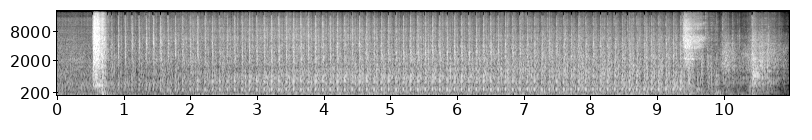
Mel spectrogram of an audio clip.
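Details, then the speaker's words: Old motor from a Privileg 5140 washing machine, test-run on a washer PCB: rapid, relentless metallic hammering with sharp bangs at start and finish. The motor's mounting point broke off and damaged the brush. "Wow, something happened there. Let's plug it out. Sounds like we had a metal issue."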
